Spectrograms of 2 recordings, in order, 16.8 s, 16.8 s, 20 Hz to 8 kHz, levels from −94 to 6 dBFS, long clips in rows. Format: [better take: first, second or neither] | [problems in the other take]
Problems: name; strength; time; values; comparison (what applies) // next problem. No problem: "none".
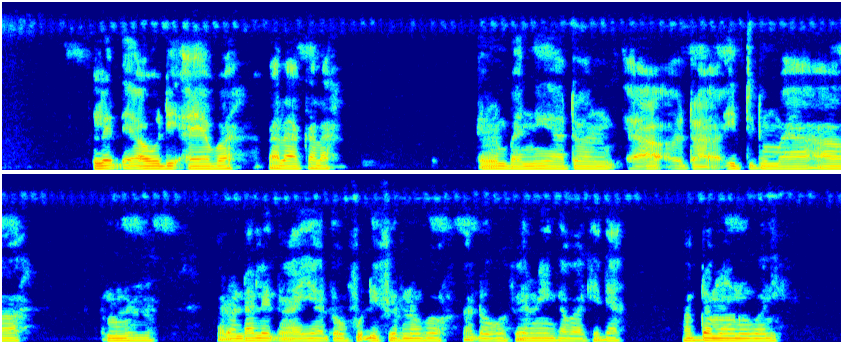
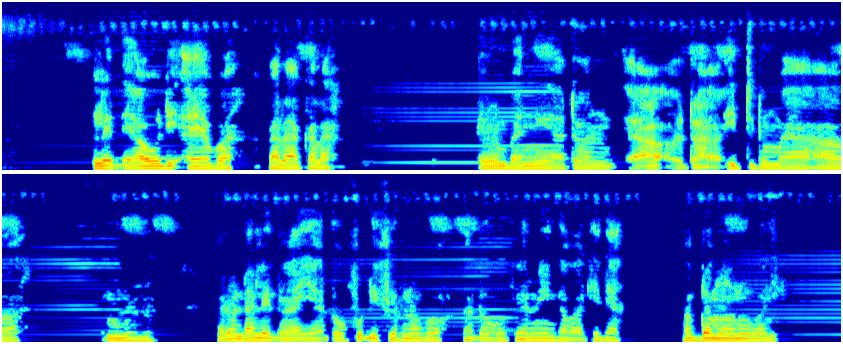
first | noise reduction (classical method spectral subtraction)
